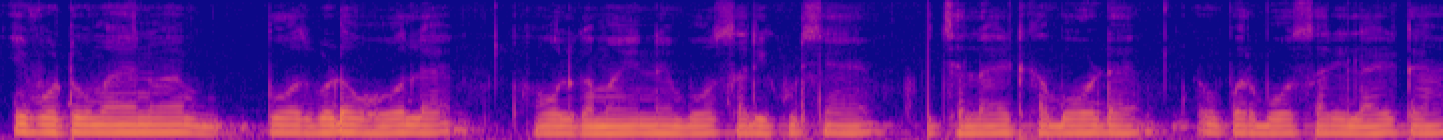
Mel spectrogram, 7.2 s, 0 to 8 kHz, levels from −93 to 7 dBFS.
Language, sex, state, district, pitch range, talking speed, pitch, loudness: Marwari, male, Rajasthan, Nagaur, 110-115 Hz, 190 wpm, 110 Hz, -33 LUFS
